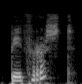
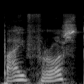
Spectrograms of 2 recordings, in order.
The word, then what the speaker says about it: Bifröst: Bifröst, not bifrost at all, but bifröst.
